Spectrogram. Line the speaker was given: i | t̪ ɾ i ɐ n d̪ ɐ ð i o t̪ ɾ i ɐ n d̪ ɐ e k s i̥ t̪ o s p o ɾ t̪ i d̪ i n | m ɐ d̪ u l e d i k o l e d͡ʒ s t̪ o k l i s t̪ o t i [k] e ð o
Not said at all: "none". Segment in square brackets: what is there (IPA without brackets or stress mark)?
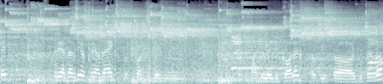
p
